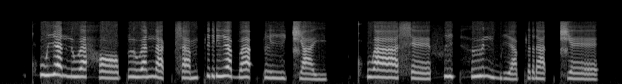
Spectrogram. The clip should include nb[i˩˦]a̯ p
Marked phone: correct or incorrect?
correct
